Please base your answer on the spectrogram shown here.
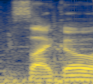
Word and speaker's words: Psycho: Psycho, it's not Psycho, it's just Psycho, like the movie Psycho. I'm not sure why it's silent.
